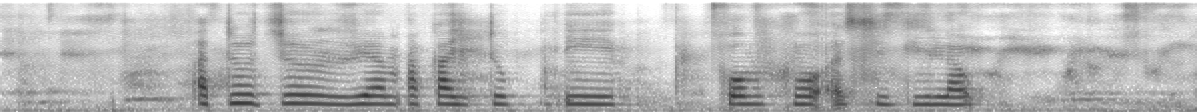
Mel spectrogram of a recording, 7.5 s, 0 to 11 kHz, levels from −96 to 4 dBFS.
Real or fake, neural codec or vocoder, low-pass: fake; codec, 24 kHz, 1.2 kbps, DualCodec; 9.9 kHz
